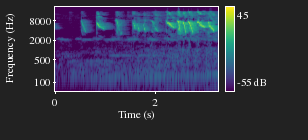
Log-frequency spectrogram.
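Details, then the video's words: Pleci, the white-eye, starting up: a few separated high down-slurred chirps, then a quickening, louder burst of thin twittering notes; a soft low hum in the background. "KICAUAN BURUNG PLECI GACOR NGALAS"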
